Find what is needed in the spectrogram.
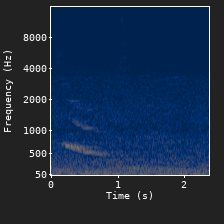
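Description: A short cry lasting about half a second, falling in pitch, heard just after the start over a steady low background hum.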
